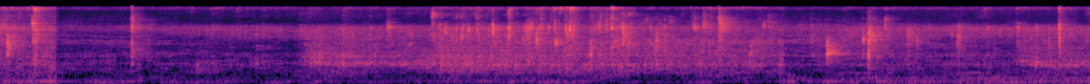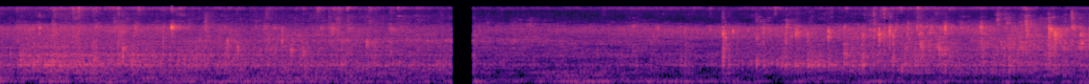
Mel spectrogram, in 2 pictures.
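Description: Egg-dipped shami kababs sizzling as they shallow-fry in hot oil in a frying pan, the sizzle growing louder about a second and a half in as more patties go in. A few soft clicks as the patties are laid into the pan.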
